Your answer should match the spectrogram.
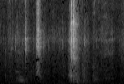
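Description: A few brief, sharp rustles and clatters of items being handled and tossed into a plastic storage tote, the loudest about a second and a half in.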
